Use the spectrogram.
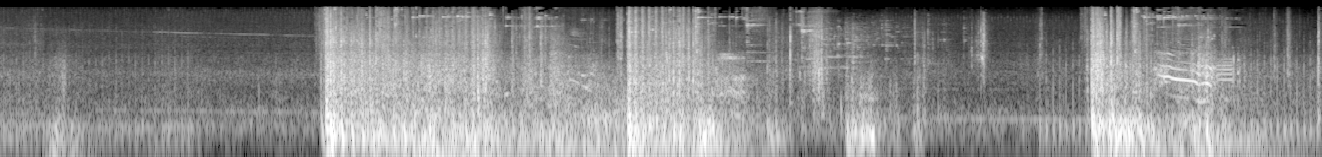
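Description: Call of Duty: Warzone firefight: after a quiet lead-in with faint distant shots, bursts of loud automatic gunfire erupt in several clusters, with sharp pops, metallic clinks and brief lulls between volleys.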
